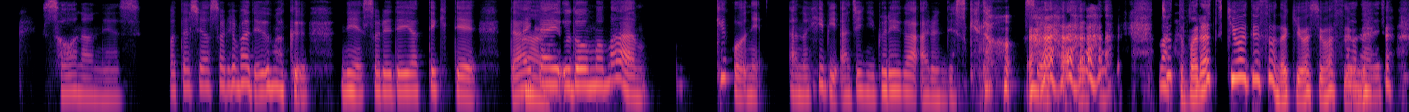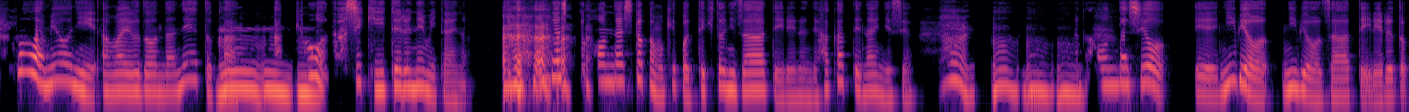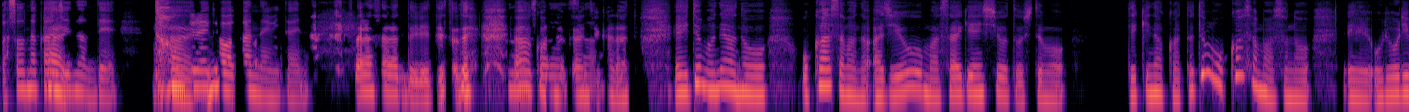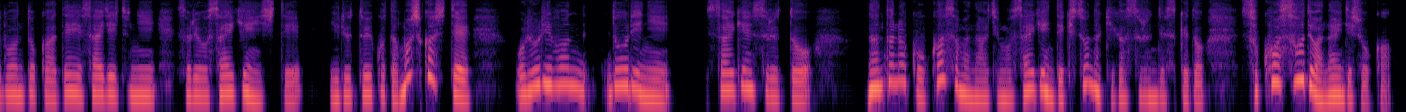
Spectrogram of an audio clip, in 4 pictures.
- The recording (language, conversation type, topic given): Japanese, podcast, 母の味と自分の料理は、どう違いますか？
- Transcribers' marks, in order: laugh; chuckle; laugh; unintelligible speech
